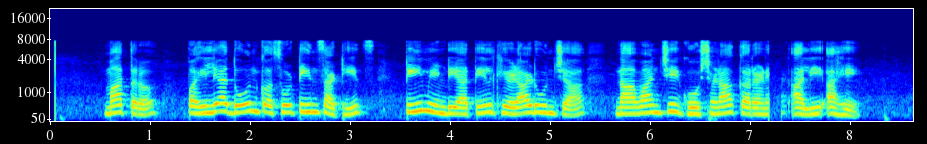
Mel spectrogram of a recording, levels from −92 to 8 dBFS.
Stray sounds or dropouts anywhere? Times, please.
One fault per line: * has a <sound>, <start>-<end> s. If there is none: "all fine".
* has a dropout, 7.2-7.3 s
